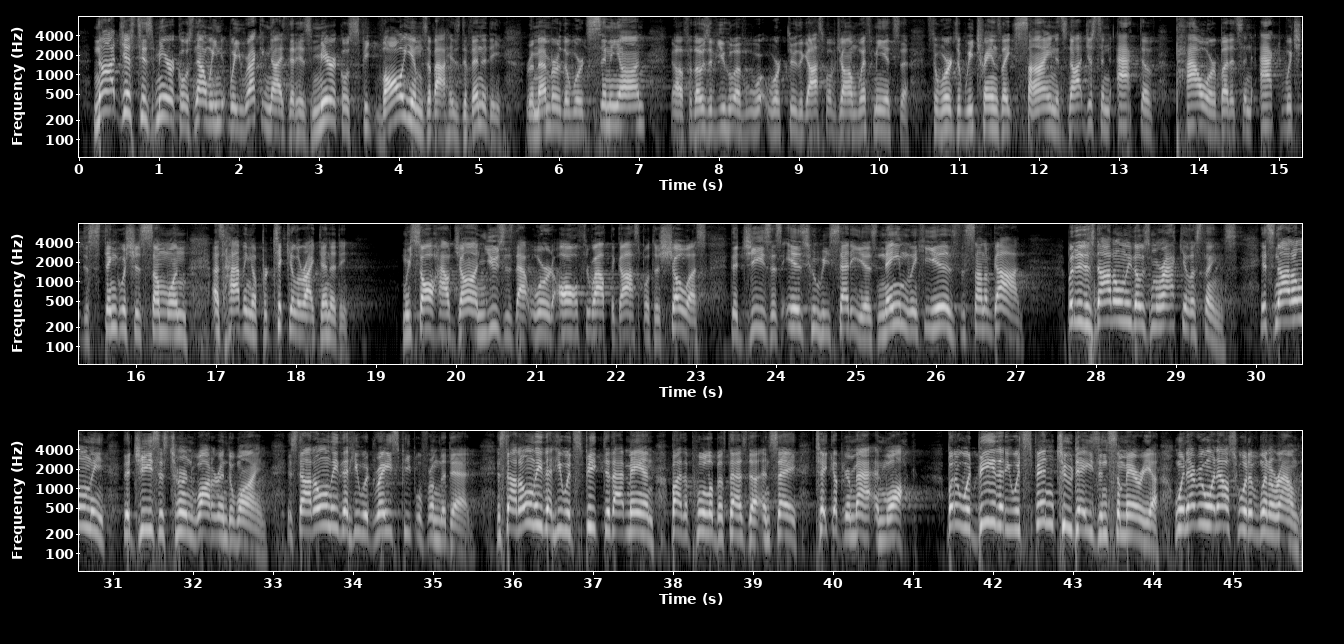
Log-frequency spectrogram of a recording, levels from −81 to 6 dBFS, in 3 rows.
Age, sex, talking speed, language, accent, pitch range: 40-59, male, 210 wpm, English, American, 160-230 Hz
